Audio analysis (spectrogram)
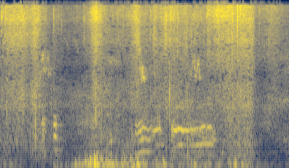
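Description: Hens in a farmhouse chicken enclosure cluck softly and intermittently at close range, with a few short rhythmic calls in the middle amid low background rustle.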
